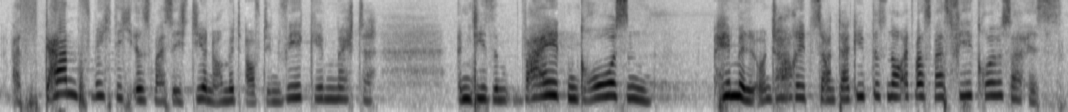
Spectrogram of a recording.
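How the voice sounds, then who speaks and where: A wise old dove gently reassures a worried little bird, voiced by a woman storyteller. The voice sits fairly high with a gravelly edge, calm and kindly, as in a children's storybook. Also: in a large hall.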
